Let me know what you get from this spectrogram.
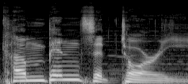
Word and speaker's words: compensatory: so they awarded him $10 million in compensatory. – Now use it in a sentence. – I was going to say, be careful with that first pronunciation you just said. Compensatory.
